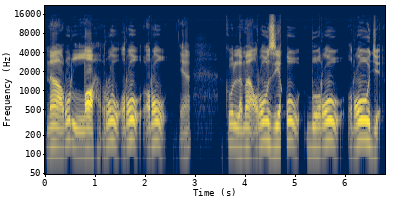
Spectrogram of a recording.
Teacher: Tapi ru, ya, ditebalkan suara ra-nya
